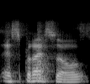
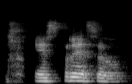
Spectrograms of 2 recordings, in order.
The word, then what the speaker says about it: espresso: spell it like that pronounce espresso with like an x at the beginning like the word express these are all things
